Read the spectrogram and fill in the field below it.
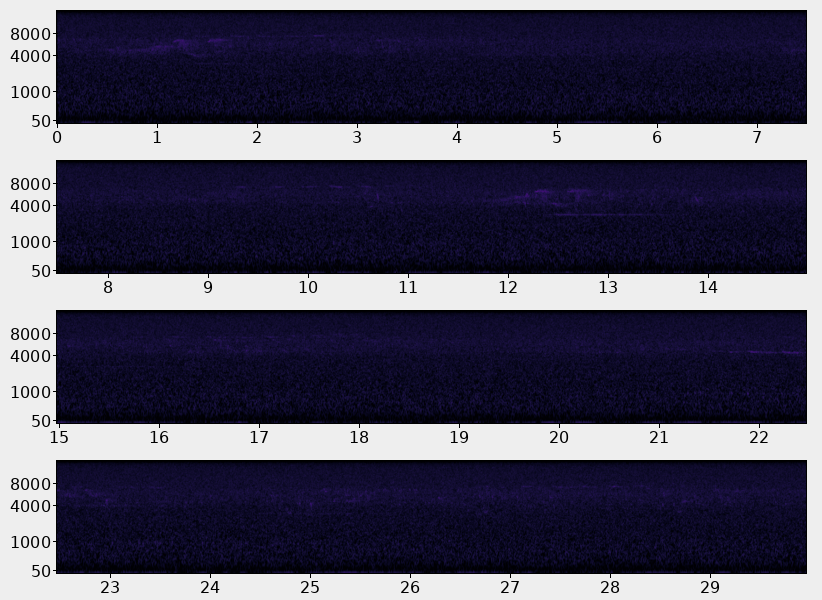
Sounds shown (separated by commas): Golden-crowned Kinglet song, Varied Thrush song, warbler song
